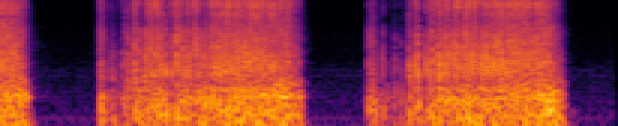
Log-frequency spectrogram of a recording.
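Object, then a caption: Woven plastic placemat. Long nails scratch quickly along the edges of a round, flat, dark woven plastic placemat. A brief scrape is followed by two longer bursts of dense, rough scratching, each a crackly broadband rasp with a low grainy rumble beneath a bright hiss. Short silences separate the bursts.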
